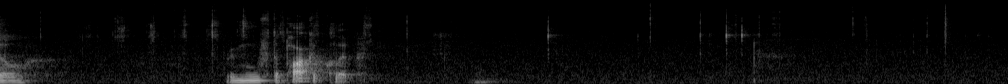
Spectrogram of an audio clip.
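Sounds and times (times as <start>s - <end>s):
faint clicks of handled tool parts: 0.4s - 4.6s, 6.4s - 7.9s, 8.5s - 9.6s.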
